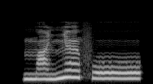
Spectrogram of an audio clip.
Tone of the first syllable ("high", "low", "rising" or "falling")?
low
